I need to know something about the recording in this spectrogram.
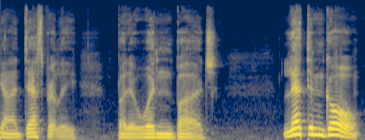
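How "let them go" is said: loud high shout; defiant yell. A narrator's reading. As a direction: yell a demand across the gym. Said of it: "I yelled at the giants".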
